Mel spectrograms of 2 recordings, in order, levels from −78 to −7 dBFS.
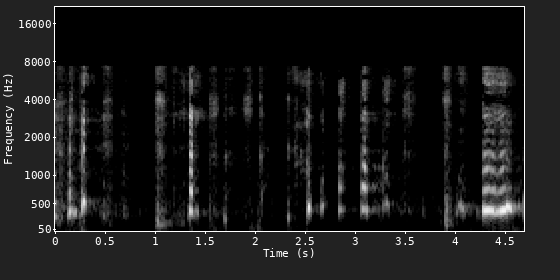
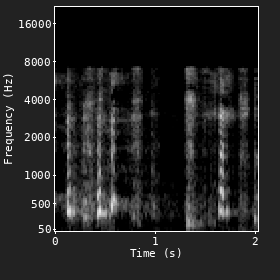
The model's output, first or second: second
